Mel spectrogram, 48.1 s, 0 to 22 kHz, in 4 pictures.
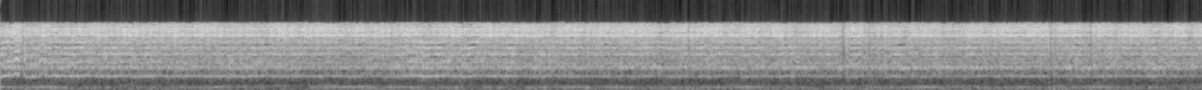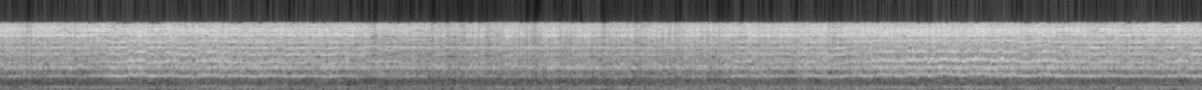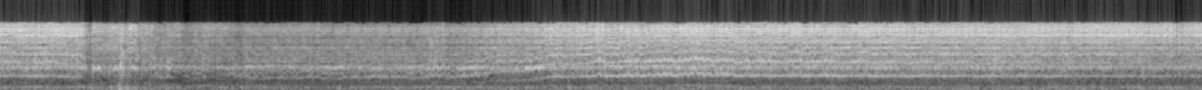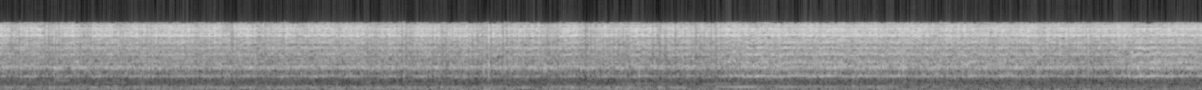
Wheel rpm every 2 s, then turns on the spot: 160, 160, 160, 160, 160, 160, 160, 160, 160, 160, 160, 160, 120, 70, 110, 160, 160, 160, 160, 160, 160, 160, 160, 160.
none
